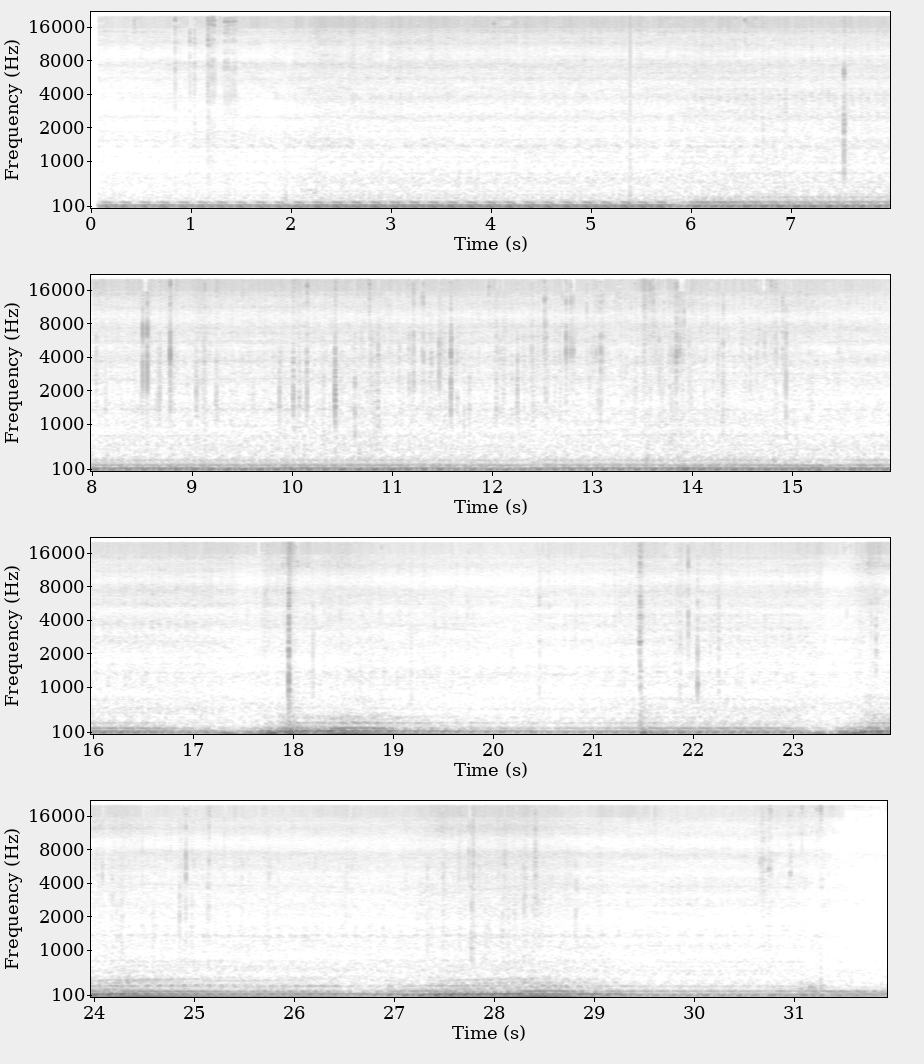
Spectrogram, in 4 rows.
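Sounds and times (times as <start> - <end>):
car engine running at low speed: 0.1 - 31.9.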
